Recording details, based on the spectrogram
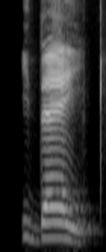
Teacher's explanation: Quando eu falo para você a palavra ideia, perceba que a palavra ideia, ela é composta, olha onde é que está a sílaba tônica, está no ei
